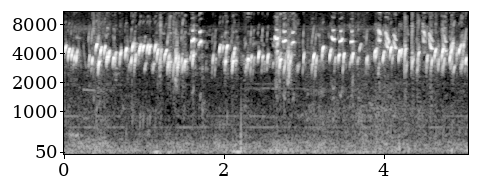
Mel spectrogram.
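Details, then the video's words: Goldfinch mating and readiness chatter from several birds, intended to make males sing without interruption; fast liquid twitters and sharp chirps pour out continuously, with slightly louder bursts. "بتبتة الحسون تحفيز الحسون على التغريد والهيجان علاج صمت الحسون goldfinch stimulation"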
